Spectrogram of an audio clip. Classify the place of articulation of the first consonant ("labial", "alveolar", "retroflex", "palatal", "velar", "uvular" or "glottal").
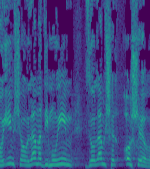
labial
